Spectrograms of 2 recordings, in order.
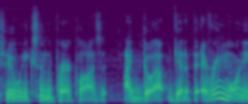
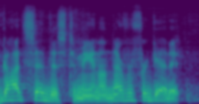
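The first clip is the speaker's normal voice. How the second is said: ordinary delivery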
